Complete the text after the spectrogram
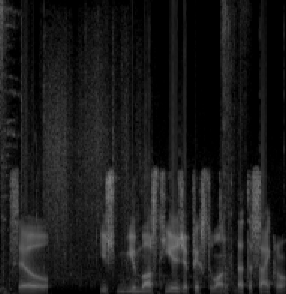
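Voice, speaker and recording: This man's voice is very deep and low. He speaks at a fairly slow pace. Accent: Korean. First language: Korean. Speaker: gaming youtuber. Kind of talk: tutorial. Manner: halting.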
